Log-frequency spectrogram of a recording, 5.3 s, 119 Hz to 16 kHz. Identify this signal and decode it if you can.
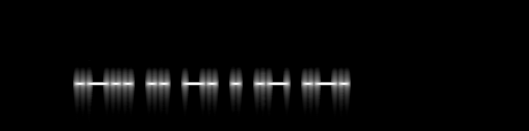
Morse code, heard as a keyed tone, about 20 wpm, 700 Hz. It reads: LINEAR
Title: 6 Letter Words - First 3 Letters Given - 20wpm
